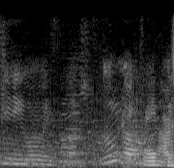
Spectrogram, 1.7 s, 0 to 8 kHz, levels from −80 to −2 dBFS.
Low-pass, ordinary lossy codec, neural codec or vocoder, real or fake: 7.2 kHz; none; codec, 24 kHz, 0.9 kbps, WavTokenizer, medium music audio release; fake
